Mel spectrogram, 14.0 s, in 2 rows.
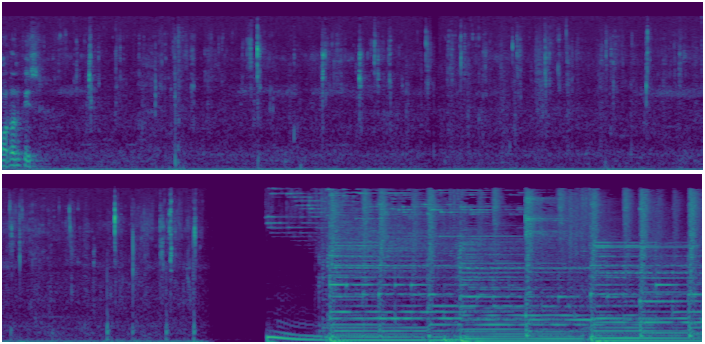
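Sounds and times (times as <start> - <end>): people chewing and mouth clicks: 0.0 - 9.2.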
